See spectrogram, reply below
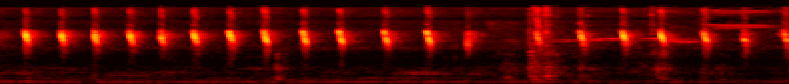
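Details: Prinia giving a fast clicking call, used to stimulate other birds to sing: sharp high dry clicks repeated about five times per second, briefly broken by a louder burst and a thin whistle near the end, over a low hum.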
